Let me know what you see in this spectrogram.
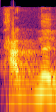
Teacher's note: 자, 이 디귿이 치조음이고 파열음인데 뒤에 니은이라는 비음을 만나서 비음이 됐어요.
